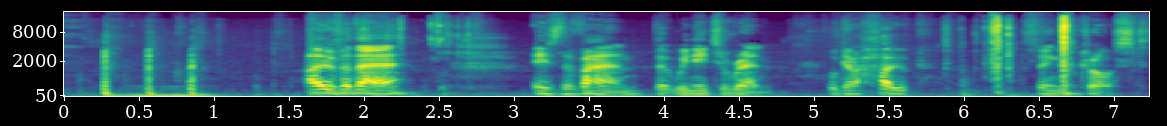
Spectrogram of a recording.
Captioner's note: laughs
